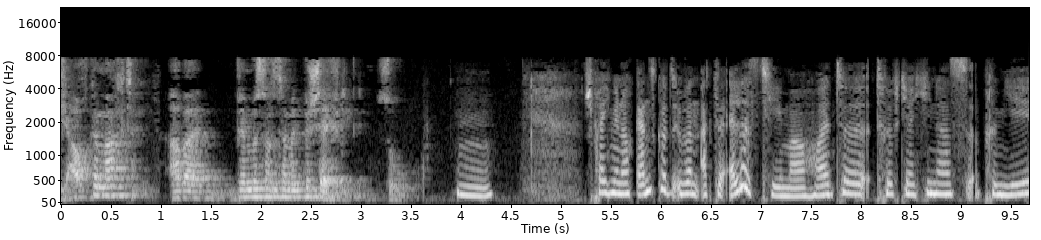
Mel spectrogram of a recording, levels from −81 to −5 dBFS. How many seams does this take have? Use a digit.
1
